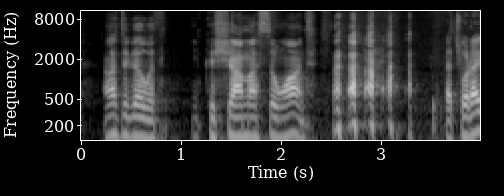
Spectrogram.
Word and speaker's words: Kshama Sawant: I'll pronounce it for you. See it? Yeah, I'll have to go with Kshama Sawant. That's what I said. Kshama Sawant.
